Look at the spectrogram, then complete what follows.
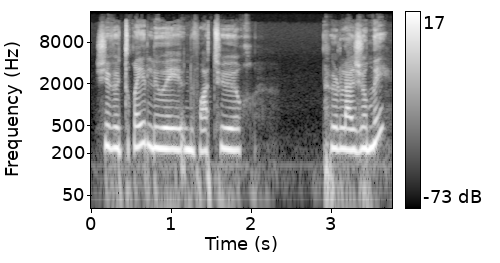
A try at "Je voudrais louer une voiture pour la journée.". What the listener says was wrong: Yeah, pour la journée, pour la journée.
